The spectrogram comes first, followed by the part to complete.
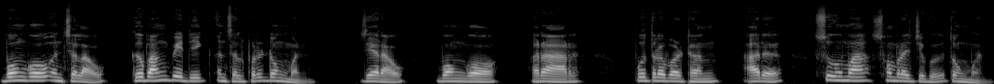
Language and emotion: Bodo, neutral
